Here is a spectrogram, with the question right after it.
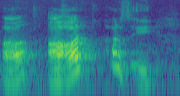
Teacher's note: निर्नुनासिक या मौखिक स्वर उसको बोलते हैं जिसमें हवा केवल मुंह से निकलता है, जैसे कि आ और हर्ष ई।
